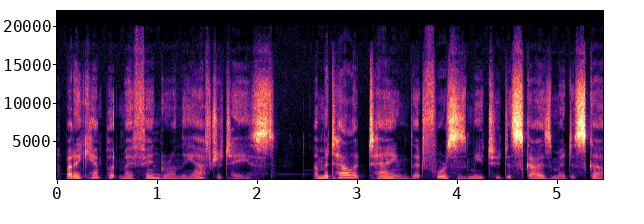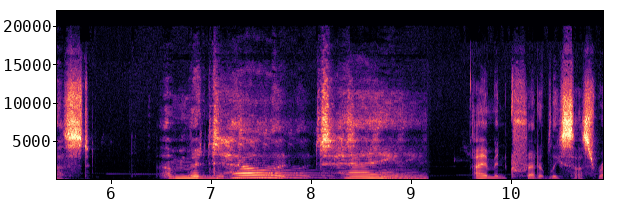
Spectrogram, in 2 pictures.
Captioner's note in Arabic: تانغ معدني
